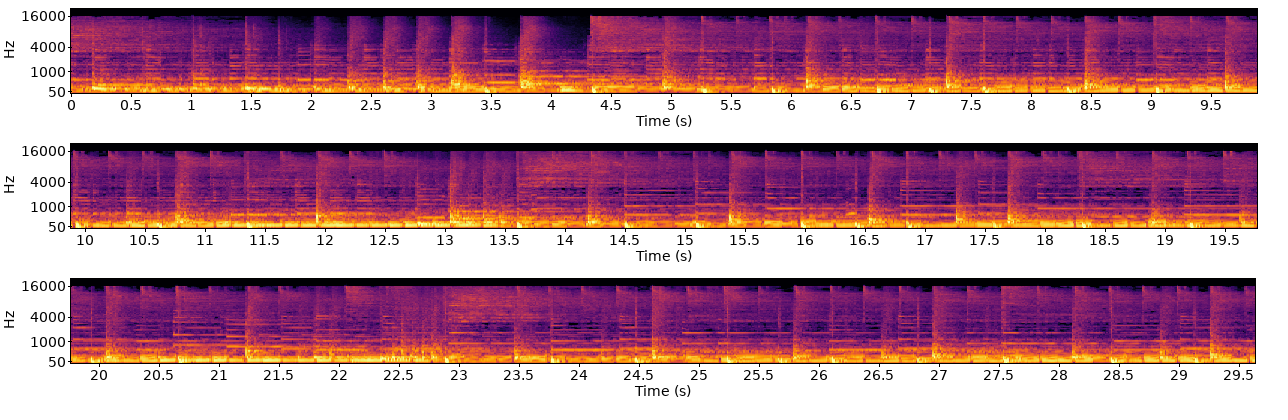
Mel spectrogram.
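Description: A small rock band playing an instrumental passage live: electric bass guitar holding steady low notes under a drum kit played with sticks, with acoustic guitar. The drumming fills out about four seconds in.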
